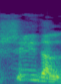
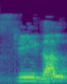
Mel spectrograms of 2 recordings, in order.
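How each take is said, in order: First: শ্রীগাল begun with sh, "shigal"; wrong sh pronunciation. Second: শ্রীগাল begun with s, "srigal"; correct English-S pronunciation. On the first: Teacher showing students the mistake, শ্রীগাল with sh. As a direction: say শ্রীগাল with a sh sound at the start. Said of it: "শ্রীগাল না". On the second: Teacher correcting students, শ্রীগাল with an English s. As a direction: say শ্রীগাল with a crisp s, not sh. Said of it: "উচ্চারণ হয়". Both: Shown as a demonstration.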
